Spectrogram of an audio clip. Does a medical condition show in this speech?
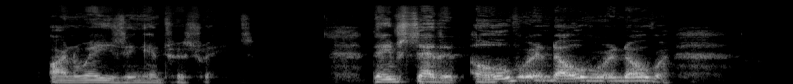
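Yes: speech impediment; slight speech impediment.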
